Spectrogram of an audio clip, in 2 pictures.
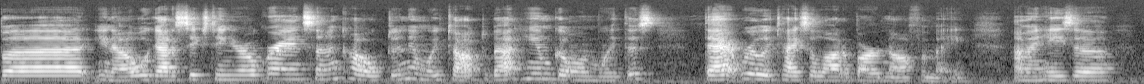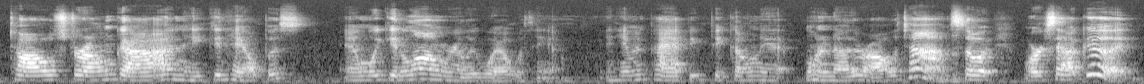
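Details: Adult woman; healthy speaker.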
